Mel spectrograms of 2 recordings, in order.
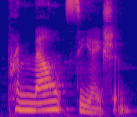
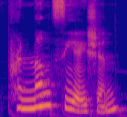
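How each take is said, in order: First: The second syllable has an 'ow' vowel. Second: The second syllable has an 'uh' vowel. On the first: The speaker calls it wrong. "not pronunciation" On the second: The speaker calls it right. "So it's pronunciation"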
